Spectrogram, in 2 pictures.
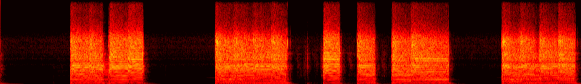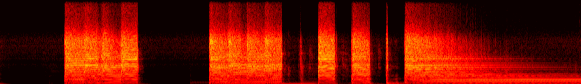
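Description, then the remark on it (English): An electric guitar riff played with the Storm pedal turned off: loud, gritty chord bursts in a stop-start rhythm with short silences between, ending on a long ringing chord that slowly fades. No voices. “Example two, I'm going to turn the Storm off and we're going to listen to a different riff.”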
